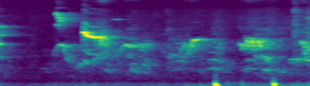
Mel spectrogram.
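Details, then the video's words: A white-rumped shama gives rich, varied phrases of whistles and harsh chattering notes around two to four kilohertz, with two low thumps, as a lure song to make other shamas sing and get excited. "pancingan MURAI BATU agar GACOR"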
